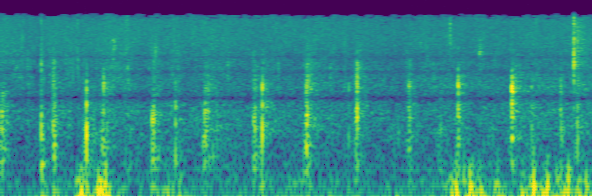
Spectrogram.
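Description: Quick, irregular running footsteps of two people on a concrete sidewalk, a few steps a second, over a steady low rumble.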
